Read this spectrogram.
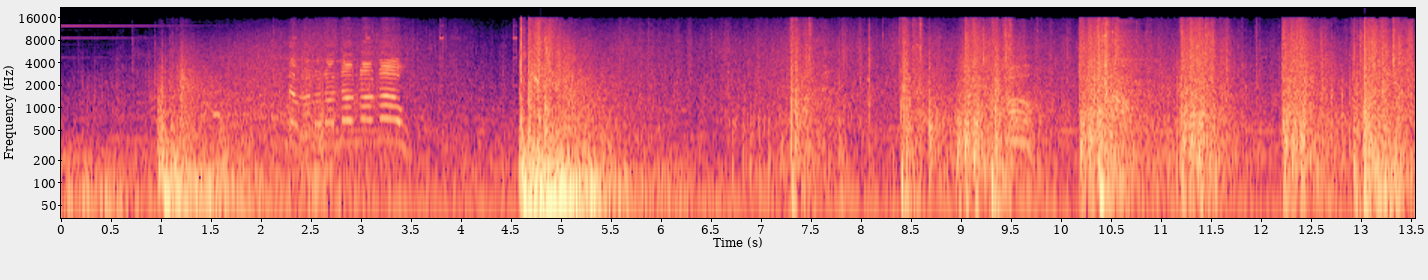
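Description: Gunshots crack loudly again and again.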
